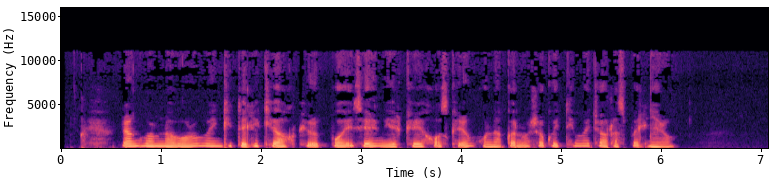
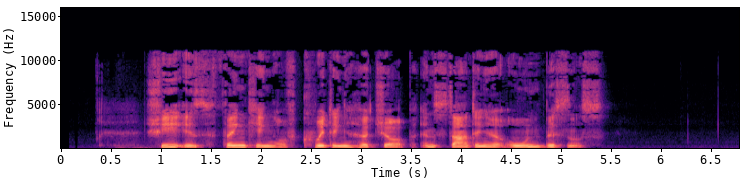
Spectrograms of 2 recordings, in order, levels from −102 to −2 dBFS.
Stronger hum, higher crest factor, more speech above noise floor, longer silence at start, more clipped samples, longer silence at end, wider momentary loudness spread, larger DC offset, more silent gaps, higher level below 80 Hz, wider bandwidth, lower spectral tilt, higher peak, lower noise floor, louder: neither; about the same, 18 dB vs 20 dB; second, 48 dB vs 55 dB; second, 0.2 s vs 0.85 s; neither; second, 0.95 s vs 1.4 s; second, 7 LU vs 12 LU; neither; neither; first, -58 dBFS vs -70 dBFS; about the same, 11.5 kHz vs 11.5 kHz; about the same, -6.5 dB/octave vs -5.5 dB/octave; about the same, -6 dBFS vs -4 dBFS; second, -70 dBFS vs -78 dBFS; about the same, -23 LUFS vs -24 LUFS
